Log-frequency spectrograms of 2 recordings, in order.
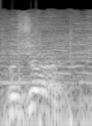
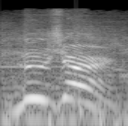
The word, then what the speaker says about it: Lejeune: adjourn get right rott block general John Archer Luzerne John Archer Luzerne get a ride Marine John Archer reserve right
